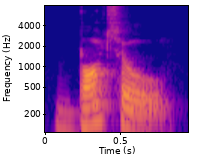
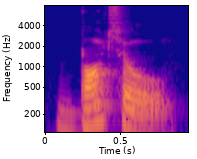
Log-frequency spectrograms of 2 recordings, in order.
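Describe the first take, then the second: Both takes have the same delivery.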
